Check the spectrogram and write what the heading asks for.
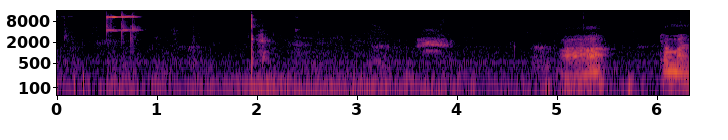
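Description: Mostly quiet room with a few small clicks, then near the end a brief drawn-out sound from a person's voice.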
